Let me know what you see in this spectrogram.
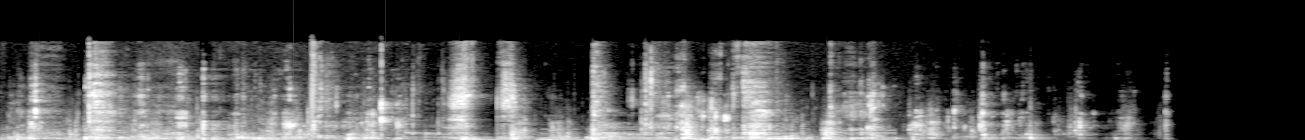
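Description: Close-miked wet chewing of spicy octopus and noodles, a dense run of small clicks and squishing mouth sounds. It cuts off suddenly near the end.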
